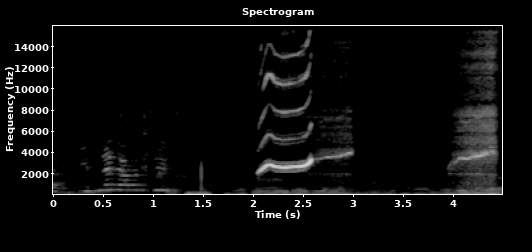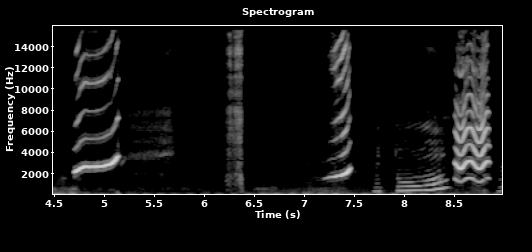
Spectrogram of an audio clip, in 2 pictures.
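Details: A talking pet parrot gives a series of loud, clear whistles: rising, slurred notes repeated several times, ending in a quick wavering warble, with softer murmured sounds and quiet pauses between.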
